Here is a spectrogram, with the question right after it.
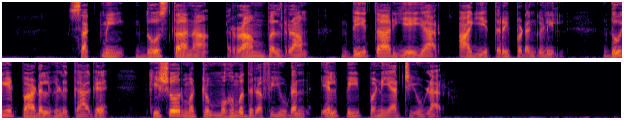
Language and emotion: Tamil, neutral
